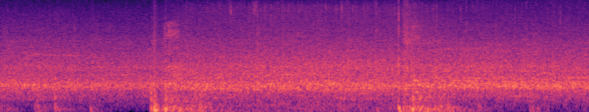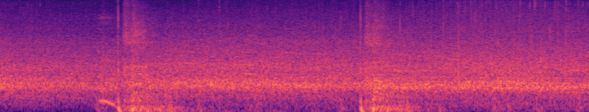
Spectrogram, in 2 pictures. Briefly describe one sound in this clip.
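A crowd cheers and roars steadily in a large arena.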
